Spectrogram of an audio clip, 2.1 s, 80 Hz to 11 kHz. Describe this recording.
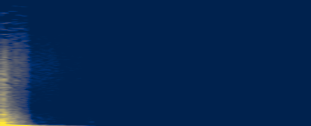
Dirty Tony's Kick Drum Mx 040
This is the Dirty Tony's Kick Drum. He recorded it at Johnny's studio, the only studio with a hole in the wall!
It has been recorded with four mics, and this is the mix of all!
tony, pack, kit, dirty, raw, drum, tonys, realistic, punk, kick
